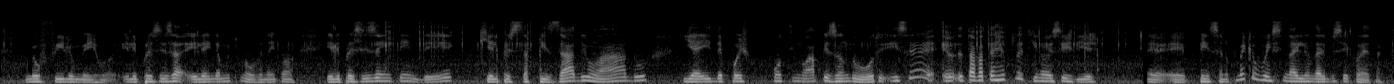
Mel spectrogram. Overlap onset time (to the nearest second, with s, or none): none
